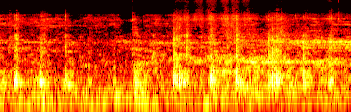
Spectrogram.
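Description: A person chewing food close to the microphone, with short soft chews or bites coming irregularly about every half second. Faint music plays in the background.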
